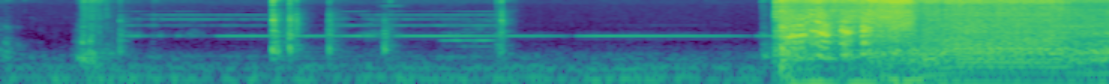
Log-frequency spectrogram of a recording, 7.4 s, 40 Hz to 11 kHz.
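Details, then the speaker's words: 2016 Jeep Wrangler 3.6L Pentastar, after Baxter oil filter adapter and Wix filter, primed, started after sitting about a week: engine rattles about 1.5 seconds before smoothing to idle; dry-start clatter reduced, not eliminated. "so well there you have it guys it's still clatters a little bit um it clatters for about a second and a half which is probably an improvement from what it was before"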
